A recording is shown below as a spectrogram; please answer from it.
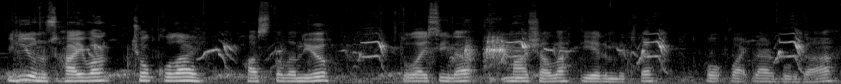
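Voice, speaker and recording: A man from Turkey showing his quails in a casual vlog, talking fondly and soothingly to the birds. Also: on the high side. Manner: fond, soothing, talks to the birds. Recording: noisy with bird sounds. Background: cooing birds, pigeons.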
